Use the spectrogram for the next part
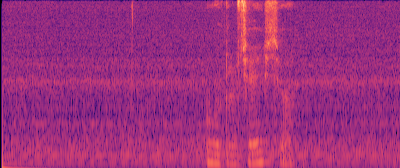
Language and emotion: Russian, neutral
